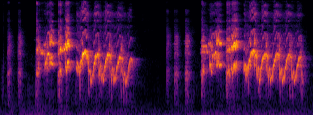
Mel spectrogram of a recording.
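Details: Two phrases of quick, buzzy warbled chirps from a happy cockatiel, each opening with a brighter rising note, separated by a pause with soft clicks.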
